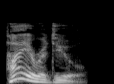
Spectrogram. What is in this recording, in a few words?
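"hierodule", English, British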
